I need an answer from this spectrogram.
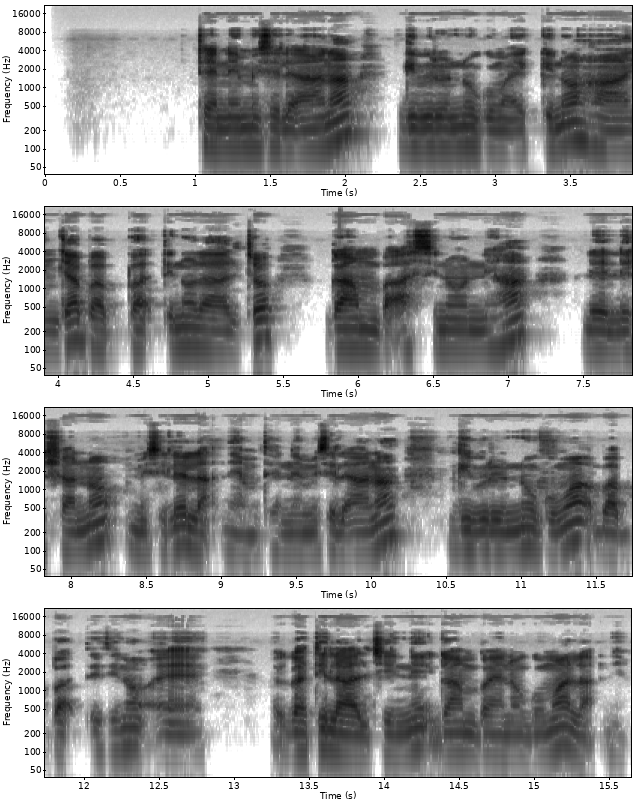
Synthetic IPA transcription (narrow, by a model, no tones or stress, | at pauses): t̪ɛnːɛmɪsɪlɛanɐɡɪbɪɾɪnːʊɡʊmɐɛkːɪnɔːɦaːnd͡ʒɐbɐbːɐt̪ʼːɪnɔlaːlt͡ʃːɔ | ɡɐmbɐːsːɪnoːnːɪhɐleːlːɪʃɐnɔmɪsɪlɛlɐ̰ʔnemt̪ɛnːɛmɪsɪlɛʔɐnɐɡɪbɪɾɪnːʊɡʊmɐbɐbːɐt̪ʼːɪt̪ɪnɔ | ɡɐt̪ɪlaːlt͡ʃːɪnːɪɡɐmbɐjɐnɔɡʊmɐlɐ̰ʔneːm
